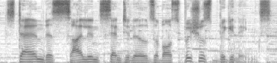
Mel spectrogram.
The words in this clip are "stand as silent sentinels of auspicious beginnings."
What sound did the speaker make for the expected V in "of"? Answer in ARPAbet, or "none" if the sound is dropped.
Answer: V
